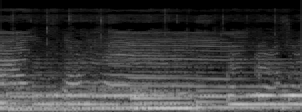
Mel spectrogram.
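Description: A group of young children singing a song together over instrumental accompaniment, in held notes that step from pitch to pitch.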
